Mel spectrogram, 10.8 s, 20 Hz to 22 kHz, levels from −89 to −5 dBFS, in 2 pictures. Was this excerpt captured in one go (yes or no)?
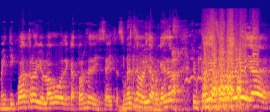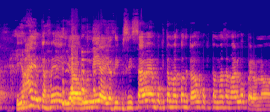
yes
